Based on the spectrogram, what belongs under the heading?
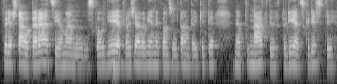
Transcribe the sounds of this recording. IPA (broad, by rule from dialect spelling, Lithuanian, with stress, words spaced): pʲrʲiɛʃ ˈtɑː oːpʲɛˈrɑːt͡sʲɪjɛ ˈmɐn skɐʊˈdʲeːjɛ ɐtʋɐˈʒʲæːʋɐ ˈʋʲiɛnʲɪ koːnsʊlˠˈtɐntɐɪ kʲɪˈtʲɪ ˈnʲɛt ˈnɑːktʲɪ tʊˈrʲeːjɛ ɐtˈskrʲɪsʲtʲɪ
